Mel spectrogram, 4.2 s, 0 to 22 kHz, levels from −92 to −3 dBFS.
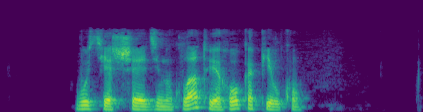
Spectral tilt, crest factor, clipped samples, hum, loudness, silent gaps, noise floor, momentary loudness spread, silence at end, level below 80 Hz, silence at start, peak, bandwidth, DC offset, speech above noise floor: -6 dB/octave; 20 dB; under 0.1%; none; -19 LUFS; none; under -90 dBFS; 11 LU; 1.2 s; -54 dBFS; 0.75 s; -2 dBFS; 7.8 kHz; under 0.1%; over 72 dB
